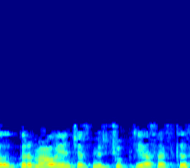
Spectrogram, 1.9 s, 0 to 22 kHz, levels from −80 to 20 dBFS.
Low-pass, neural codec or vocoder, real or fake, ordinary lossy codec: 7.2 kHz; none; real; MP3, 24 kbps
